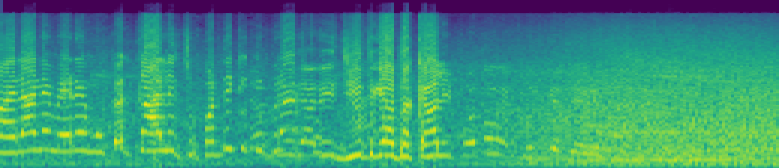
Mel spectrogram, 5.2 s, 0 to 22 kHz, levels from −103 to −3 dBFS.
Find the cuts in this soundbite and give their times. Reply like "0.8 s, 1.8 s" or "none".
2.0 s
